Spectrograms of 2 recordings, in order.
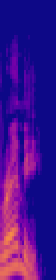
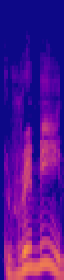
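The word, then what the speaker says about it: Rémy: So in Ratatouille, the rat is named Remy, not Remy.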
